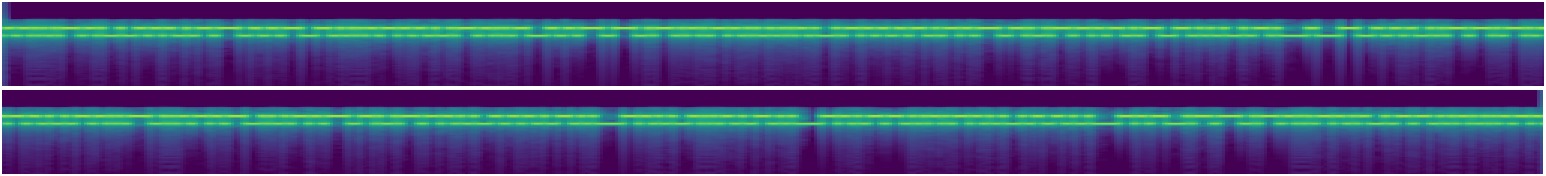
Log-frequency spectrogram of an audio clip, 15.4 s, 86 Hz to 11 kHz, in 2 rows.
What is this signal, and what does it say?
RTTY, about 45.45 baud. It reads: REGULATIONS PERMITTED FSK IN THE NON-VOICE PARTS OF THE 80, 40, AND 20 METER BANDS
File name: fsk850 / teletype-RTTY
